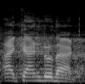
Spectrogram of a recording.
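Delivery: put-on deliberate Indian-accented refusal turning into a deal; Indian slave Raj. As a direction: play a stubborn Indian haggler, pausing between phrases. Acting Raj answering the slave owner.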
